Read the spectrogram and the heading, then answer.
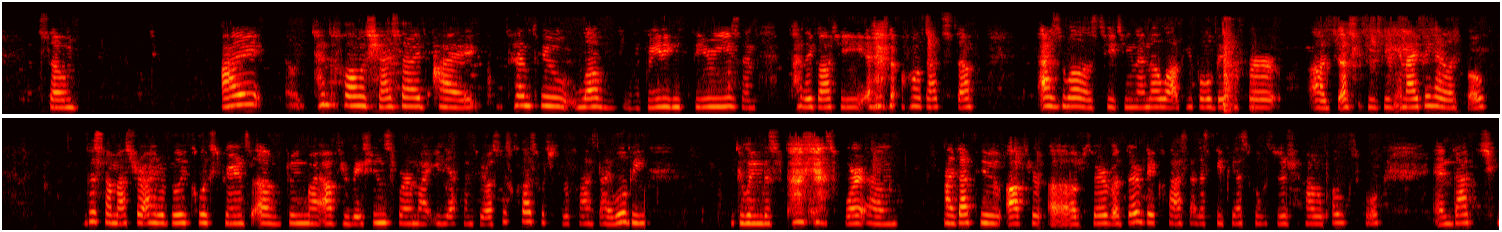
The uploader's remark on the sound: Sorry for the background noise!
